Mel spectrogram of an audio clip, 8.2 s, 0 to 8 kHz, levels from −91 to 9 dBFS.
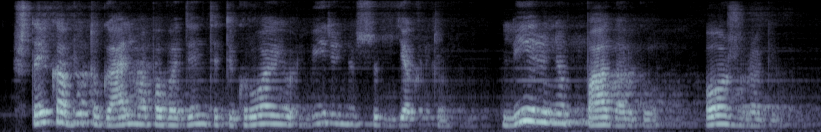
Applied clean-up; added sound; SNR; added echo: neural separator model SepFormer DNS4.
